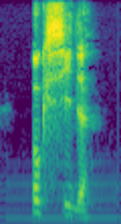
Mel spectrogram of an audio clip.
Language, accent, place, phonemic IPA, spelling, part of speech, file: French, France, Lyon, /ɔk.sid/, oxydes, noun / verb, LL-Q150 (fra)-oxydes.wav
- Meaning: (noun) plural of oxyde; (verb) second-person singular present indicative/subjunctive of oxyder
